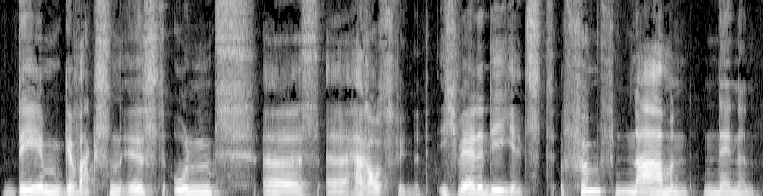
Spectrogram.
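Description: Playful German podcast man, very lively pitch. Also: slow pace, few pauses. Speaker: podcast host and quizmaster. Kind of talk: casual podcast chat, posing a quiz.

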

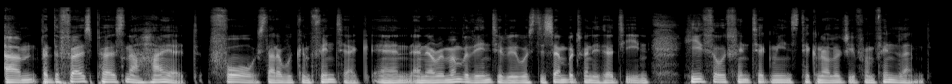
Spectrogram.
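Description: A man's voice: low voice, fairly even intonation, fairly quick, hardly any pauses, darkish tone, dry recording, clean studio sound. A man in his fifties who grew up in Germany, with an accent that mixes British and German, telling his story as an interview guest with frequent restarts and repeated words. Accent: mixed British and German. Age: 50s. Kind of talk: conversational interview.

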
